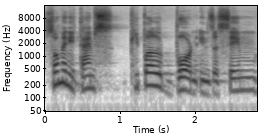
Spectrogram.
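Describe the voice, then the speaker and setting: Here a man speaks with a non-native accent. His intonation is lively. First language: not English. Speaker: pastor. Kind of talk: sermon.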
